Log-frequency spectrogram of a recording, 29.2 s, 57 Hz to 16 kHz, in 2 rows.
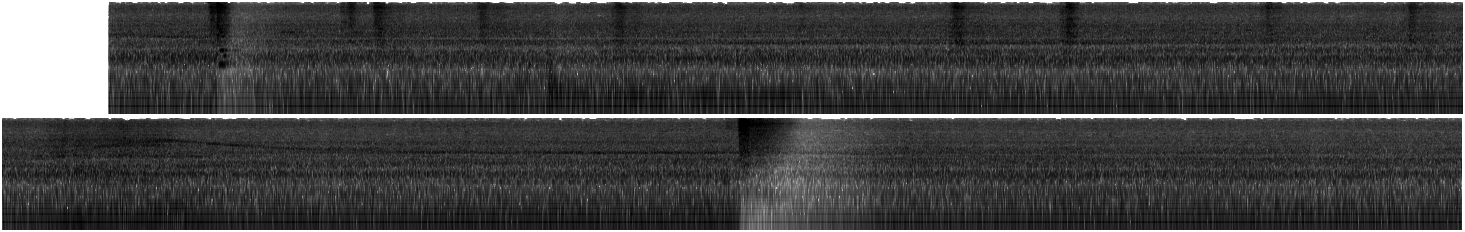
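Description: International DT530 inline-six diesel engine of a dump truck running steadily as the dump bed is raised, starting about a second in. There are occasional light clicks, and a sharp click about twenty-two seconds in after which the sound briefly drops.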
